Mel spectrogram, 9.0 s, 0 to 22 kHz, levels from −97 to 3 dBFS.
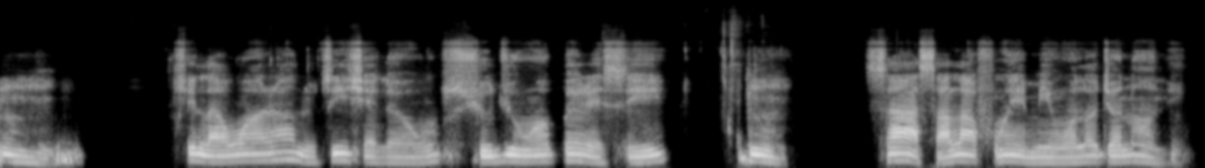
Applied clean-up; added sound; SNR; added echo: neural mask model Resemble Enhance denoiser.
